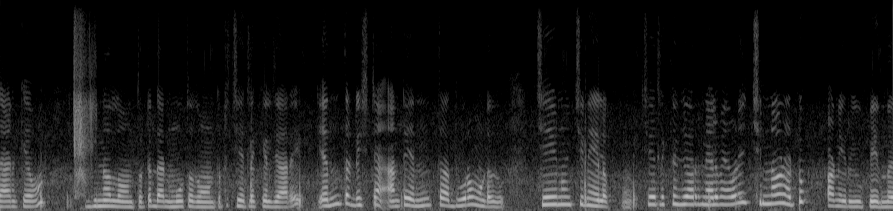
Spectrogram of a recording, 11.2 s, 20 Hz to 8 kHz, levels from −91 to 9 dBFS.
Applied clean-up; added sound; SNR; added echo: none; Walk, footsteps; 20 dB; none.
